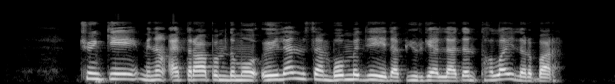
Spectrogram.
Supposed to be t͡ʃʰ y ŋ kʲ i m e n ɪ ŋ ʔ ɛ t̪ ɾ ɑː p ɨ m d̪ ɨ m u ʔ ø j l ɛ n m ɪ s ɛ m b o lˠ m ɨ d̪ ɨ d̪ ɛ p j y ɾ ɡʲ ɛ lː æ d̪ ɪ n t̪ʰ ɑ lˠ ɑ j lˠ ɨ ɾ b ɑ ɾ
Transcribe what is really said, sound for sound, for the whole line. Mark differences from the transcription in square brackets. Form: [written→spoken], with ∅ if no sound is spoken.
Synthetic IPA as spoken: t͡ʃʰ y ŋ kʲ i m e n ɪ ŋ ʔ ɛ t̪ ɾ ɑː p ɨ m d̪ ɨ m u ʔ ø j l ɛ n m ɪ s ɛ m b o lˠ m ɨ d̪ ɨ d̪ ɛ p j y ɾ ɡʲ ɛ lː æ d̪ ɪ n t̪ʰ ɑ lˠ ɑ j lˠ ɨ ɾ b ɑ ɾ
